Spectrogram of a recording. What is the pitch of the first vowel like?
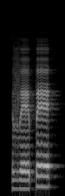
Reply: low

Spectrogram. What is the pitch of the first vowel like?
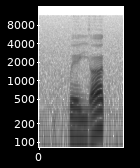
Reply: low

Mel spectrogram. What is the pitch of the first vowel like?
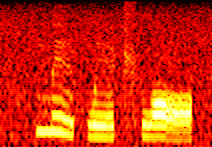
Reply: falling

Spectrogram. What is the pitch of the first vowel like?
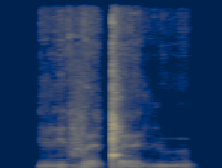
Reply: high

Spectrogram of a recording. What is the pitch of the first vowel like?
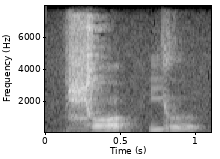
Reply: rising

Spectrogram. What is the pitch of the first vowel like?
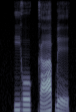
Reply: high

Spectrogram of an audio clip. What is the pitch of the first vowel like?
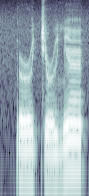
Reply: low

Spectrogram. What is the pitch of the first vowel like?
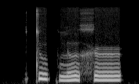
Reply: falling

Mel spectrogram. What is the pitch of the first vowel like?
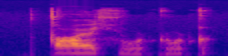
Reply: high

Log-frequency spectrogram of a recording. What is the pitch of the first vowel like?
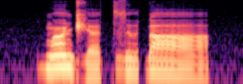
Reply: high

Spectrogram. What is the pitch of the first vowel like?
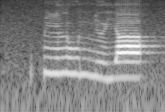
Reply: high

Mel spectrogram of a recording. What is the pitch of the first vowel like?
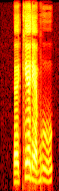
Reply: low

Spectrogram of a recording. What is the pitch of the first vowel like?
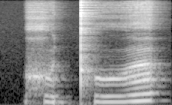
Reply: low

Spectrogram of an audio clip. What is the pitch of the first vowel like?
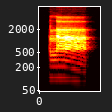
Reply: falling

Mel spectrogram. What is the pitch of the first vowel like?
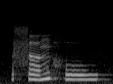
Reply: rising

